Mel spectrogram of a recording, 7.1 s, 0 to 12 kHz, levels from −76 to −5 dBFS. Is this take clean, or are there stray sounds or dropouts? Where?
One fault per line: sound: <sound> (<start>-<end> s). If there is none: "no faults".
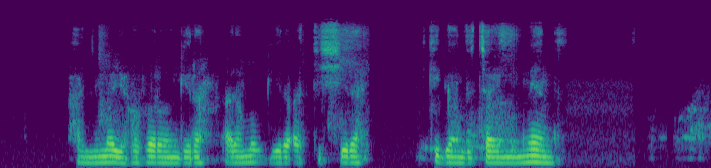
no faults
